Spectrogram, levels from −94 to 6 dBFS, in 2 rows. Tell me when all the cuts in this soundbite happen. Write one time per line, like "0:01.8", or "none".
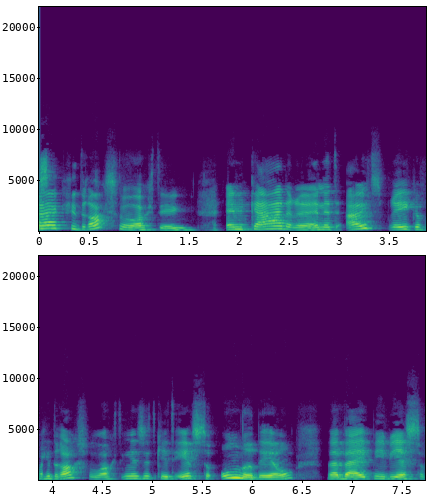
0:03.9
0:05.1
